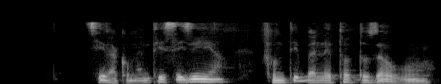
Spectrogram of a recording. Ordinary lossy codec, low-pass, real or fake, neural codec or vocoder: MP3, 32 kbps; 7.2 kHz; fake; codec, 16 kHz, 1 kbps, X-Codec, HuBERT features, trained on balanced general audio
